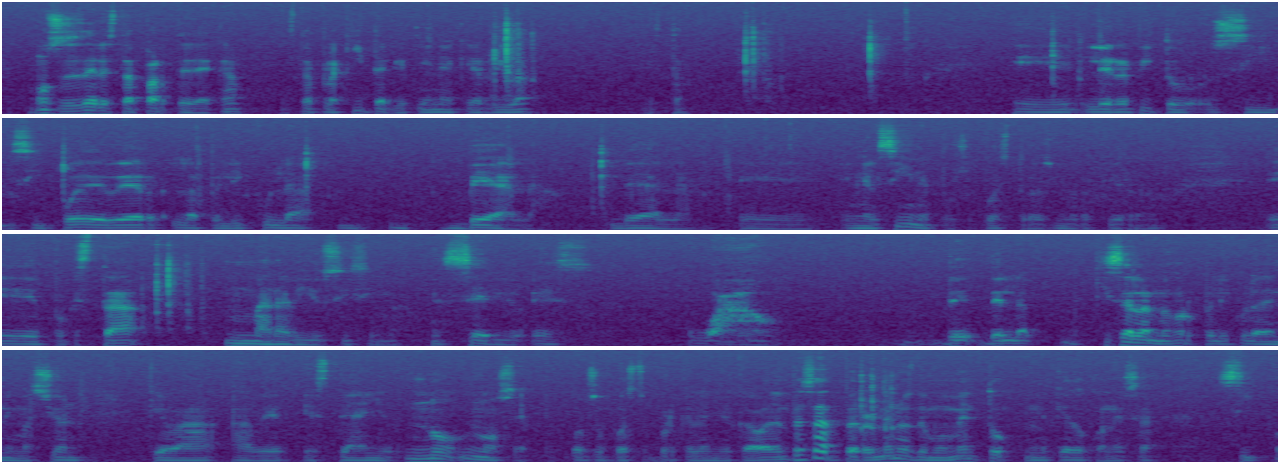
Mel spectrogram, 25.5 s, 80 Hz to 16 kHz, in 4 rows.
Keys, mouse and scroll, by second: 2.4 alt+Tab, 3.6 alt+Tab, 4.9 shift+c, 5.5-6.3 shift+scroll up 5, 6.4 shift+middle click, 7.2-7.5 shift+scroll up 3, 7.6 shift+middle click, 8.7-9.0 shift+scroll up 2, 9.2 shift+middle click, 9.8 shift+right click, 11.5-12.0 scroll down 2, 13.5 alt+Tab, 23.4 alt+Tab.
